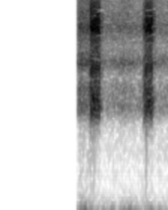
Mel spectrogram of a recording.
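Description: A cicada gives a high, hissing buzz that swells into two louder pulses about half a second apart after a brief silence.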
